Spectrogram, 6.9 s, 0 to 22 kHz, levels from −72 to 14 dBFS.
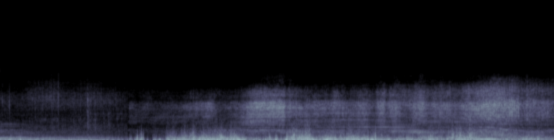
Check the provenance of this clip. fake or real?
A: real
